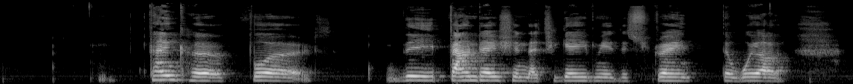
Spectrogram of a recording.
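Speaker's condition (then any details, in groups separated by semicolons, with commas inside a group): Cerebral palsy; speech therapy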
